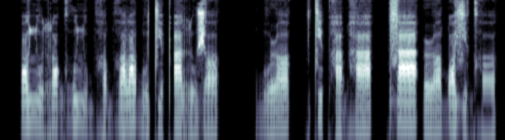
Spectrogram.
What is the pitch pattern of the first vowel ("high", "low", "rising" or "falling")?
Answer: high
